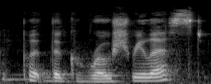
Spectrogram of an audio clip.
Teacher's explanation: We have a stop T here because the next word begins with a consonant.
